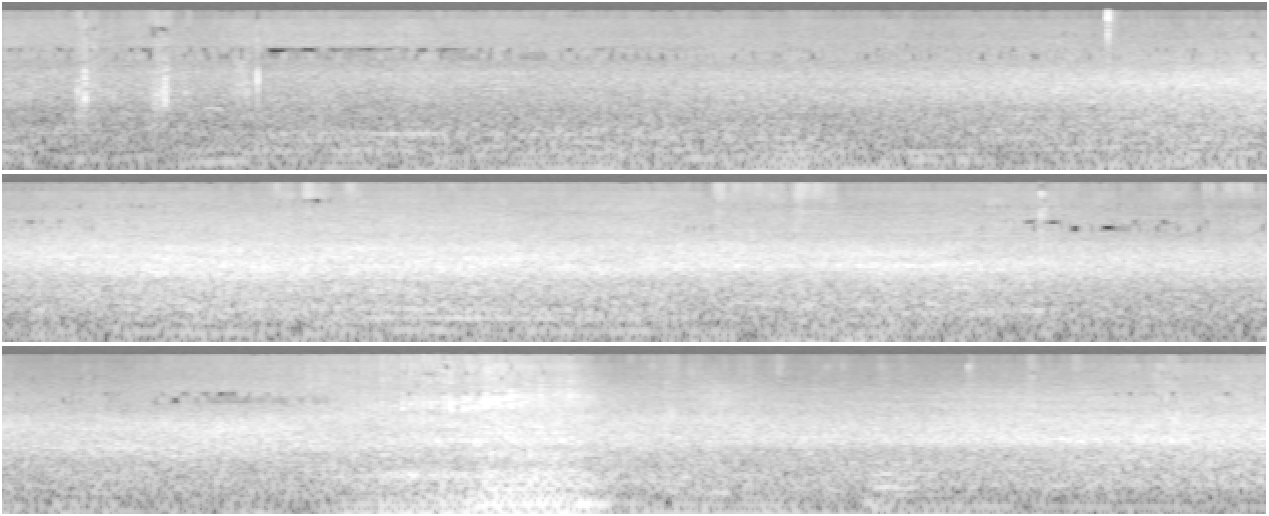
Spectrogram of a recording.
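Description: City traffic rumbles steadily past outdoors.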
